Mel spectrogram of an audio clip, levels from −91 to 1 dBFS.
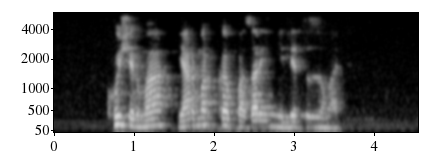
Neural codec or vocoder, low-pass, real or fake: none; 5.4 kHz; real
